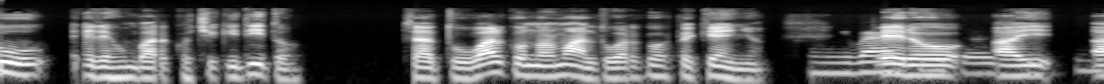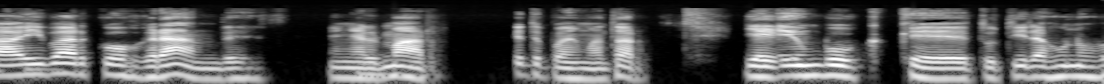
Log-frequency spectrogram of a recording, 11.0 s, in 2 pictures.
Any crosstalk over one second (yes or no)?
yes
